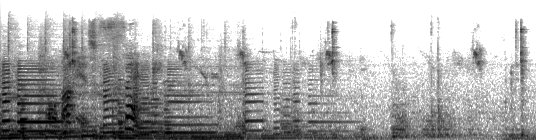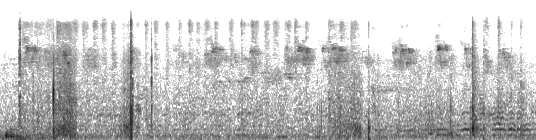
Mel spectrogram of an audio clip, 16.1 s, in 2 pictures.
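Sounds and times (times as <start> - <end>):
small birds chirping: 1.0 - 16.0
sharp clicks and knocks: 7.5 - 9.0.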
